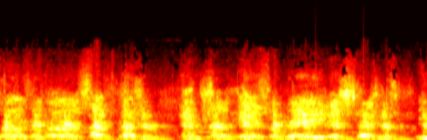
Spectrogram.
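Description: A group of children singing a song together over instrumental accompaniment with a steady bass line.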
